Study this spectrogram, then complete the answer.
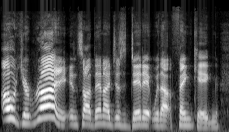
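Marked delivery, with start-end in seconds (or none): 0.0-1.0 high-pitched retold epiphany; sudden realisation. Student suddenly agreeing with coach, imitated high-pitched realisation. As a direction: burst out with mock-amazed agreement.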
